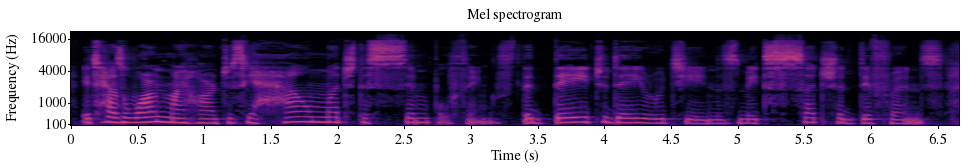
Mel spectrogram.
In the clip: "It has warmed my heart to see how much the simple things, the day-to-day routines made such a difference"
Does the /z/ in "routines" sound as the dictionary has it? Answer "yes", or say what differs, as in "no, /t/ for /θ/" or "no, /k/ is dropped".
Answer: yes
